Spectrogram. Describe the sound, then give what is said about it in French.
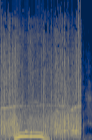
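Loud, dense applause with rapid clapping that stops abruptly after about a second and a half, joined early on by a sustained voice whoop that slides downward in pitch. “Euh, sur ces bonnes paroles, je, je, je te remercie, euh, je t'applaudis.”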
